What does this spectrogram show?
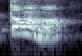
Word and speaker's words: tomo: The same thing is true for tomo. Yo tomo clases de español. The second to last syllable is stressed.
